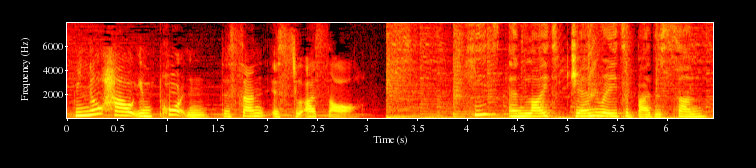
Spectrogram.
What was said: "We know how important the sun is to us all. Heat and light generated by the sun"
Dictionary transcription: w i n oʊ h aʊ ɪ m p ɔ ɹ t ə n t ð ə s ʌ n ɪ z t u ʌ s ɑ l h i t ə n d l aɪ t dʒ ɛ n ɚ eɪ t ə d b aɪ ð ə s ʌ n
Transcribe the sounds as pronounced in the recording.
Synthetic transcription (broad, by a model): w i n oʊ h aʊ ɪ m p ɔ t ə n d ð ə s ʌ n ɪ s t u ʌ s ɑ l h i t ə n l aɪ t dʒ ɛ n ɚ eɪ t ə d b aɪ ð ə s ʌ n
